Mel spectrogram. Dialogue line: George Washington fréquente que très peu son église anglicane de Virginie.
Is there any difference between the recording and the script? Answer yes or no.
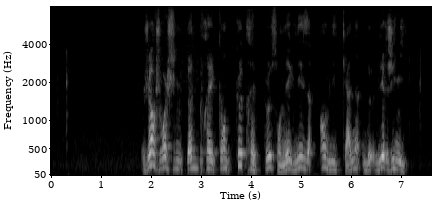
no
